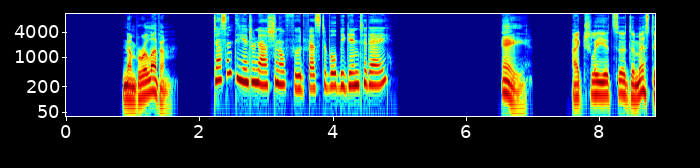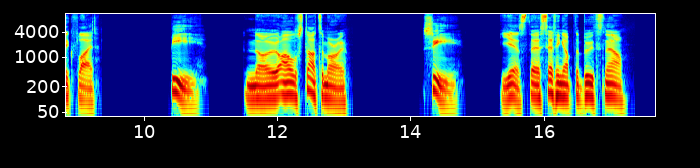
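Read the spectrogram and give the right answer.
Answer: C: Yes, they're setting up the booths now.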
